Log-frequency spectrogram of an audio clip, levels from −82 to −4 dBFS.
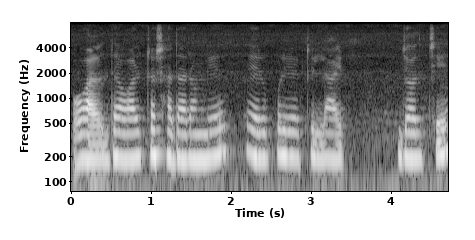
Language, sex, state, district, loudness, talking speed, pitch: Bengali, female, Assam, Hailakandi, -17 LUFS, 115 wpm, 190 Hz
